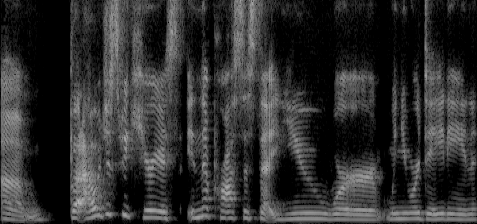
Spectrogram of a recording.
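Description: Against a quiet background, a woman with an American accent speaks at a moderate pace in an ordinary speaking voice, with ordinary pitch variation. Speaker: podcast co-host. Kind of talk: casual chat.

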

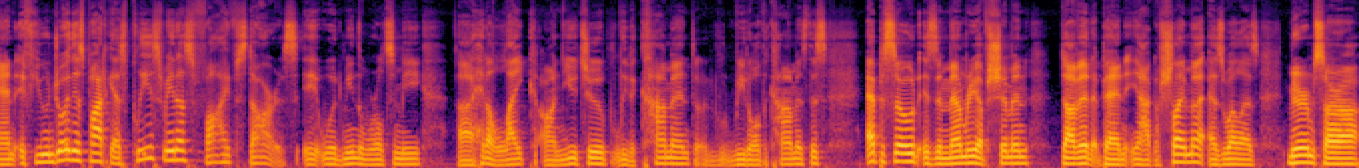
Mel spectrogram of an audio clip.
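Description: Recorded very cleanly against a silent background, a man speaks. His medium-pitched voice has lively intonation. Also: moderate pace. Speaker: podcast host. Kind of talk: interview conversation. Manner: enthusiastic.

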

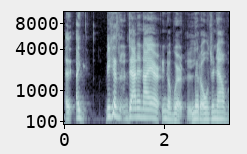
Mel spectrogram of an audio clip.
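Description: A woman talks at a fairly quick pace in a fairly low pitch with a Hawaiian accent. The recording is very clean and the background silent. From Hawaii, Oahu west side. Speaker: podcast guest, mother. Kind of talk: casual chat. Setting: studio.

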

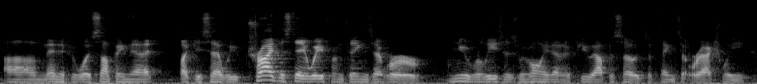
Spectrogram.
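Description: A man talks at a very fast clip with a medium pitch, a bright, sharp tone and fairly even intonation. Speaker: podcast co-host. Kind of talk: casual chat. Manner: strongly fluctuating volume; loud, sometimes shouts.

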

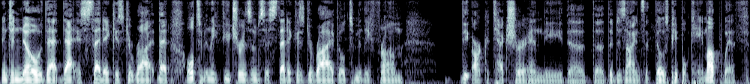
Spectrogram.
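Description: A man speaks in a very deep, low voice with monotone, flat intonation. The sound is dry and close, with no echo. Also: quiet background. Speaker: podcast host. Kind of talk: casual chat. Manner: loud, shouts into the microphone.

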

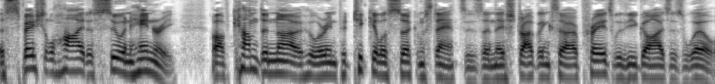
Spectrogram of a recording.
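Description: A man at medium pitch with an unremarkable speaking voice, lively intonation and a fairly quick pace, with a dry, close sound, no echo and a quiet background. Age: 60s. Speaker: pastor. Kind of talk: sermon. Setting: empty auditorium, filmed for online broadcast.

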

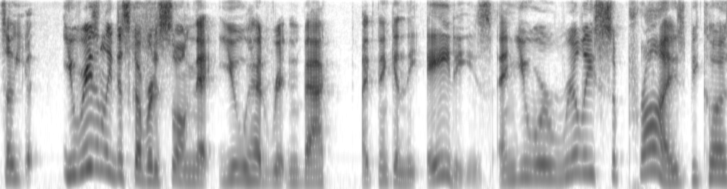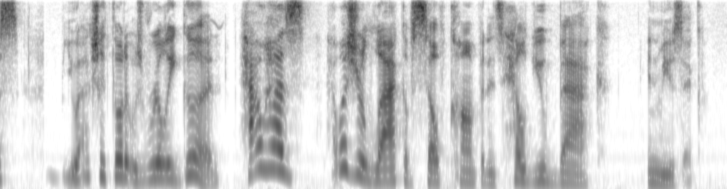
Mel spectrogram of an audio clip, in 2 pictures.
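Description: A woman with a New Jersey accent speaks at a moderate pace in a medium pitch, her voice swinging very widely in pitch over a silent background in a very clean recording. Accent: New Jersey American. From New Jersey, Monmouth County. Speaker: podcast host. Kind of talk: interview conversation.

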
